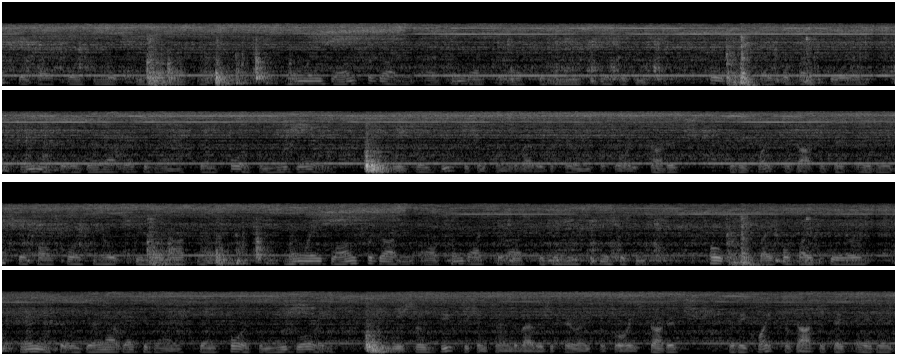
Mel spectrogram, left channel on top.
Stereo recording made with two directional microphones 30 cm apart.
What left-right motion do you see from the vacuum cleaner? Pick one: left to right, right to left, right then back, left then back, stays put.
stays put.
